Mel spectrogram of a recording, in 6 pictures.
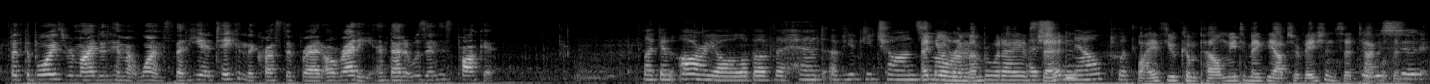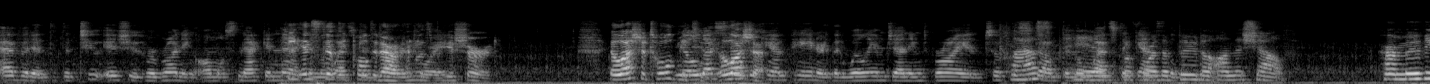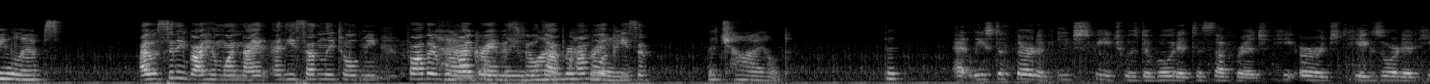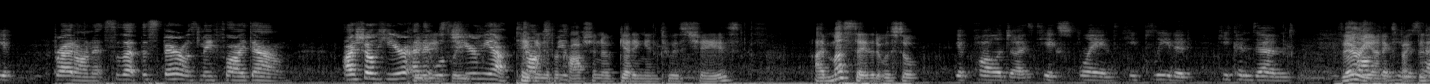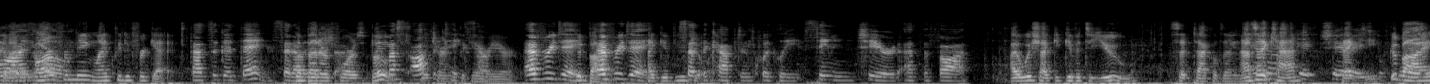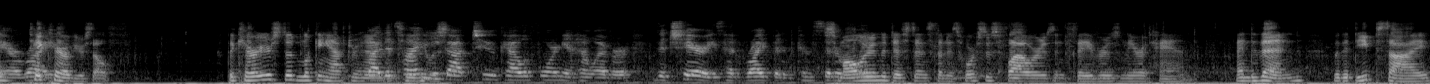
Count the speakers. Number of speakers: four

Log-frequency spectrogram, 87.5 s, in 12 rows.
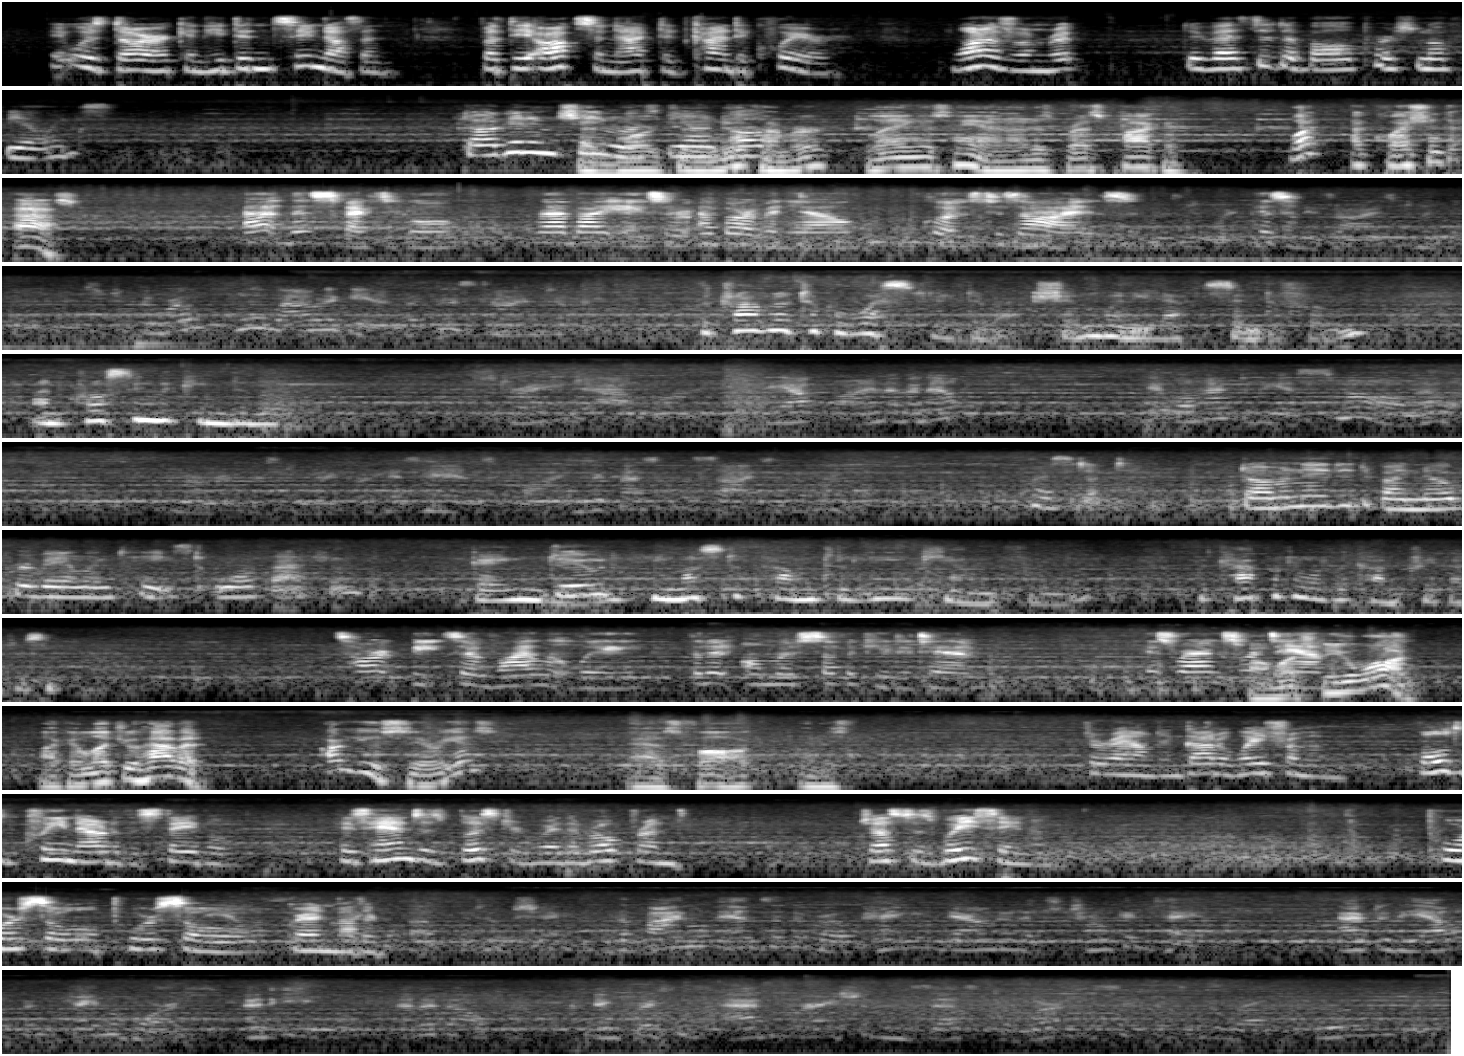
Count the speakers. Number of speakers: six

